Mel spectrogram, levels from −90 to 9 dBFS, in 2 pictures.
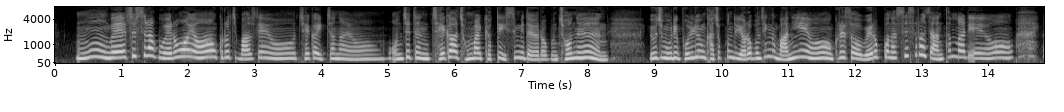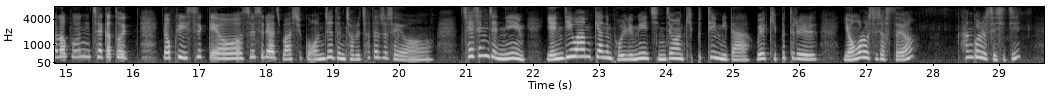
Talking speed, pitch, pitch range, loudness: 295 characters per minute, 275 Hz, 240-315 Hz, -17 LUFS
